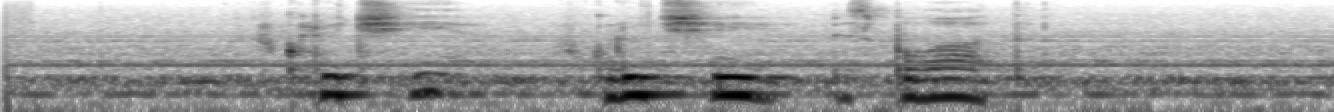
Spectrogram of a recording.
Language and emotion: Russian, neutral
